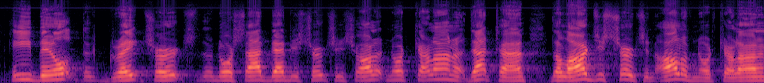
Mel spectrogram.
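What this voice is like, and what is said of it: Southern American accent. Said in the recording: “You think I have a Southern accent”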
